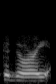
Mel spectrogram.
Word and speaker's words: CaDori: now we're going to get right to it godori I am I saying your name right that's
